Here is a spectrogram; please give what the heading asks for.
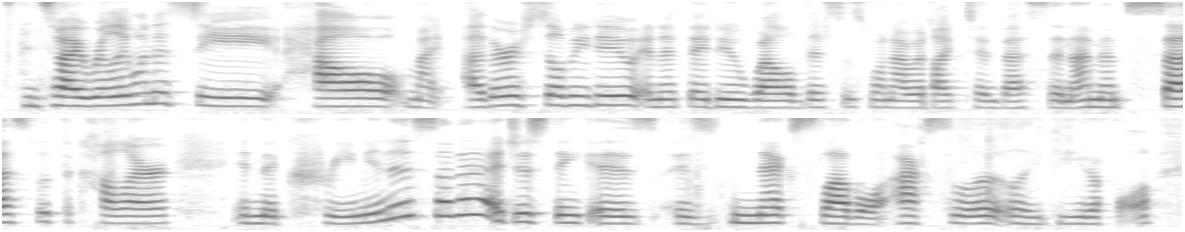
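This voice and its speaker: Chatty Southern woman gardener. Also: mid-range voice. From Texas, US. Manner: chatty, with frequent ums and self-corrections. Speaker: gardening channel host. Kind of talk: casual catalog walkthrough.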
